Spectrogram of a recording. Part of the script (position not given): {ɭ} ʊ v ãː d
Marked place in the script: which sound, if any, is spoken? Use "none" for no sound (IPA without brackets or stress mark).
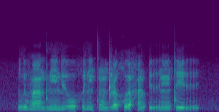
l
